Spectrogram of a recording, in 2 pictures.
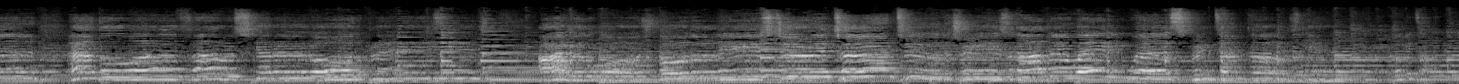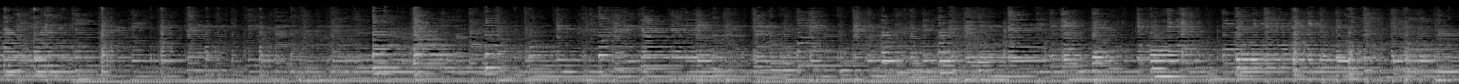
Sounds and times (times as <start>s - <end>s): Bluegrass: 0.0s - 29.1s
Guitar: 0.0s - 29.1s.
